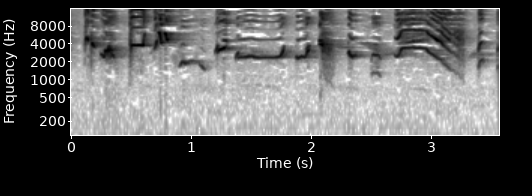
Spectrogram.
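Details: Rough, harsh song of an Oriental magpie-robin, loud and close, alternating sharp chipping notes, clear whistled slurs and steep descending buzzy sweeps in quick succession.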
